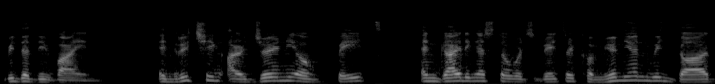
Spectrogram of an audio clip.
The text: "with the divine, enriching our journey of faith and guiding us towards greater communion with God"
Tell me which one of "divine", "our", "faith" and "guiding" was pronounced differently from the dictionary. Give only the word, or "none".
faith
